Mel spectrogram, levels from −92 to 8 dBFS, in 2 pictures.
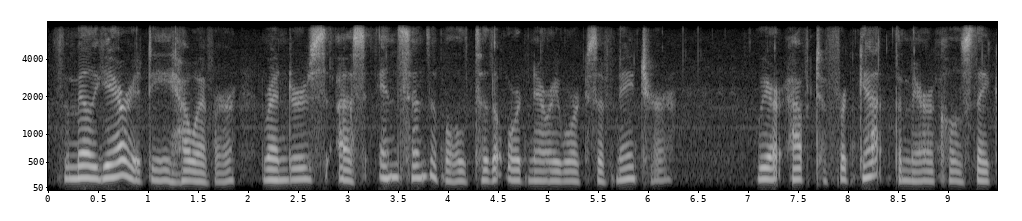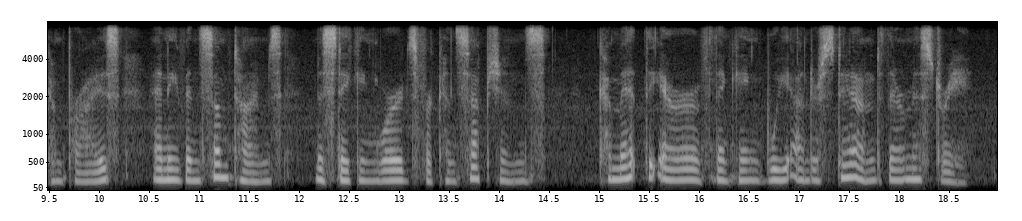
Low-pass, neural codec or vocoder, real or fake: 7.2 kHz; vocoder, 44.1 kHz, 128 mel bands every 512 samples, BigVGAN v2; fake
